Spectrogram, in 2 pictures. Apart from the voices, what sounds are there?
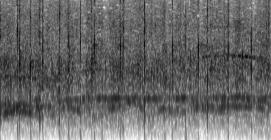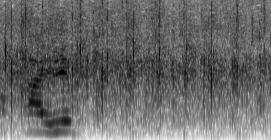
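audience applause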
